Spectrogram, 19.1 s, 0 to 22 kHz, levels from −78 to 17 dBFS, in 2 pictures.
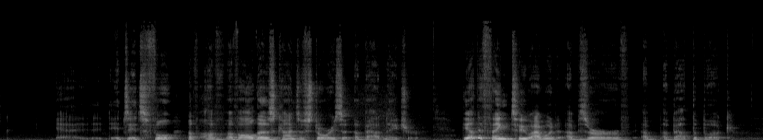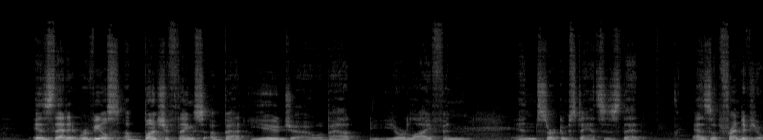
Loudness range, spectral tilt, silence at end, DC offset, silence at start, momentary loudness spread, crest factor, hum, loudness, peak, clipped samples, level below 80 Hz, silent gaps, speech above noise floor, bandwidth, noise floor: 9 LU; -5.5 dB/octave; 0 s; under 0.1%; 0.7 s; 17 LU; 22 dB; none; -29 LUFS; -8 dBFS; under 0.1%; -54 dBFS; none; 31 dB; 18.5 kHz; -60 dBFS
